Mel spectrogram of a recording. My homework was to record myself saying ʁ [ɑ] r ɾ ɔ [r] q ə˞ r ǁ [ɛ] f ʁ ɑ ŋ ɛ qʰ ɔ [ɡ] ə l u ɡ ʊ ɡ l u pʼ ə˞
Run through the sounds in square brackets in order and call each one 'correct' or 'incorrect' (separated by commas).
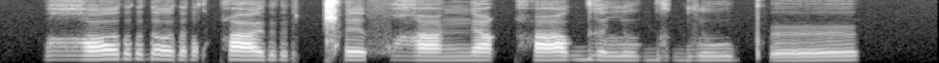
incorrect, correct, correct, correct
